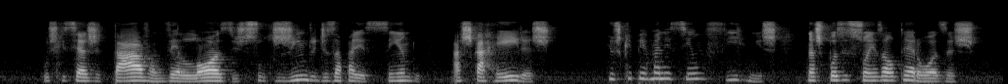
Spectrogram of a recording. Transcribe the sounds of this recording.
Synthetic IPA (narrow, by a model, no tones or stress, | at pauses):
ʊʃkɪsiaʒit̪avɐ̃w̃velɔzɪʃsuɾʒĩnd̪ʊid͡ʒɪzapaɾesẽnd̪ʊ | ɐ̰ʃkahejɾɐs | iʊʃkɪpeɾmanesiɐ̃w̃fiɾmɪʃnɐʃpozisõj̃zawt̪eɾɔzɐʃ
